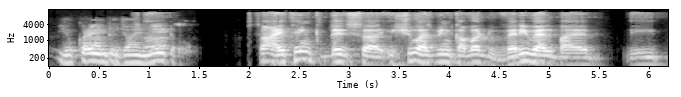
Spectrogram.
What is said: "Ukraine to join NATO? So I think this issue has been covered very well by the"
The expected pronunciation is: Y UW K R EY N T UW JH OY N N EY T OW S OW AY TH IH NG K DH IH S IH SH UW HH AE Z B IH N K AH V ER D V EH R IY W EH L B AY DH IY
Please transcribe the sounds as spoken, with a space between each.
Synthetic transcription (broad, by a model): Y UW K R EY N T UW JH OY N N EY T OW S OW AY T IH NG K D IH S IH SH UW HH AE Z B IH N K AH V ER D V EH R IY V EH L B AY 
